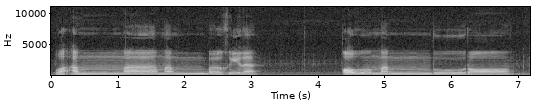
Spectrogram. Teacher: tanwin menjadi huruf mim, kemudian didengungkan 2 harokat. Nah, itu hurufnya cuma satu, yaitu ba saja. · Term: iklab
